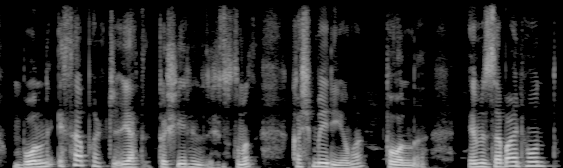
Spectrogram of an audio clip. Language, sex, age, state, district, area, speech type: Kashmiri, male, 30-45, Jammu and Kashmir, Baramulla, rural, spontaneous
